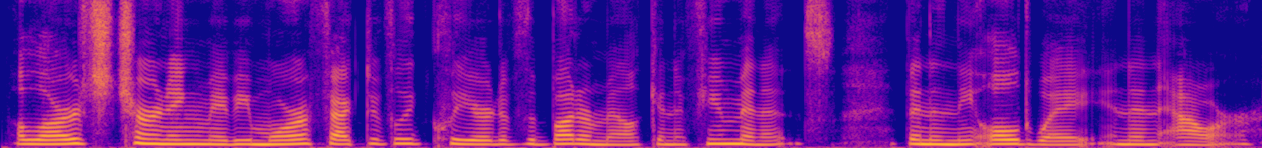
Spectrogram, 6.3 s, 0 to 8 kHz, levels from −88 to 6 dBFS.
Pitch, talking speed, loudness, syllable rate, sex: 220 Hz, 230 wpm, -16 LUFS, 5.6 syllables/s, female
